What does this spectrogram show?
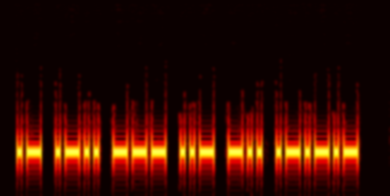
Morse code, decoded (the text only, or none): ALOUD.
